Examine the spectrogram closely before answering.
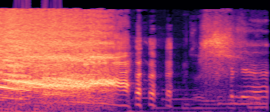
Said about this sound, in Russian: Слушай, он так, я так кричу, что у меня вот этот микрофон просто сплошным синим.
